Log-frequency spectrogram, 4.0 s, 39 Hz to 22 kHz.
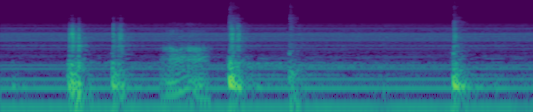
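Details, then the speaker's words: Late-1980s Hiwatt 100R Trinity tube guitar amp: loud steady mains hum fading in and out with the lead pulled, plus knocks and crackles when tapped; dreadful sound with rhythm volume up, bad joints suspected, intermittent faults. "on top of that and pull out the lead I've got this horrendous honey and you can hear it fading in and fading out"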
